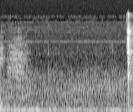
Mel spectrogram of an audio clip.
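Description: A quiet pause in the room, with a steady low hum, a faint fading hiss at the start and a short sharp sound just before the end.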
